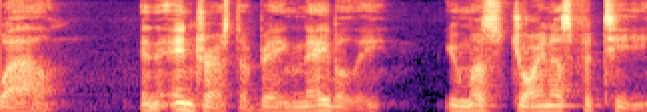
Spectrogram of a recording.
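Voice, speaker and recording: A man does a raspy put-on character voice at medium pitch. He keeps a moderate pace with ordinary pitch variation. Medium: audio drama. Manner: courtly, old-fashioned formality.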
